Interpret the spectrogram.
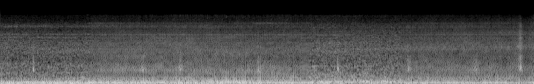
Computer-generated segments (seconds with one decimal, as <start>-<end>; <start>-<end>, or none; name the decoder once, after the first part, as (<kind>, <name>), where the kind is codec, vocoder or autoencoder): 0.9-3.1 (vocoder, WaveNeXt); 4.0-5.3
